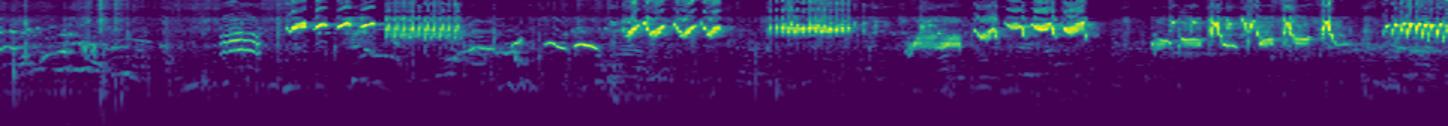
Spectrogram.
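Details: Lark known as jal, Afghan style, giving a varied song of whistled slurs, quick rising chirps and short buzzy bursts, with brief pauses between phrases.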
